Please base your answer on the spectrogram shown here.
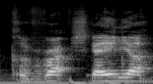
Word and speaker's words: Kvaratskhelia: Moving on to another target, you've got Kvaratskhelia, I think is how you pronounce it, from Napoli.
